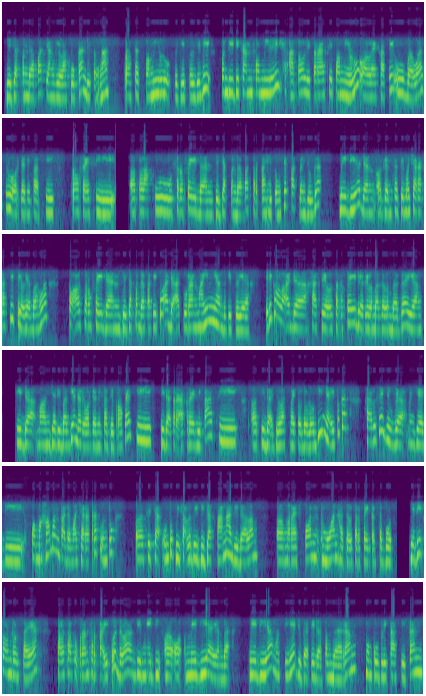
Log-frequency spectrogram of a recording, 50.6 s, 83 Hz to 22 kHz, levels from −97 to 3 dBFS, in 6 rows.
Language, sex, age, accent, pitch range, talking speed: Indonesian, female, 20-39, native, 195-235 Hz, 130 wpm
